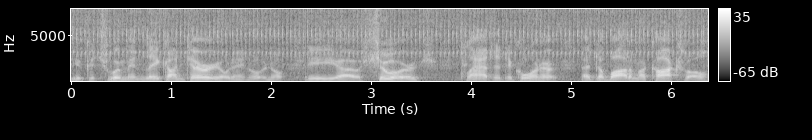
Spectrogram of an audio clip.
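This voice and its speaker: Noticeable background noise accompanies the recording. A man talks at a moderate pace with ordinary pitch variation. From Canada, Toronto (East York). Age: 70s. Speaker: retired music promoter. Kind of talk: reminiscing interview. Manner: halting.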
